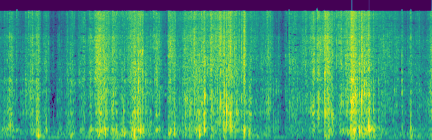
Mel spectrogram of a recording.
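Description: Clear cellophane wrapping crinkling and crackling as it is handled and pulled off a small circuit board, a dense, uneven run of crackles.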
